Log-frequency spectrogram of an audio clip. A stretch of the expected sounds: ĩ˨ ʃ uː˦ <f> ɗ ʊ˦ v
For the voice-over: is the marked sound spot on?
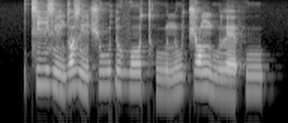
no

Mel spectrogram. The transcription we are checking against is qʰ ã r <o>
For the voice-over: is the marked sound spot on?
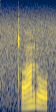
yes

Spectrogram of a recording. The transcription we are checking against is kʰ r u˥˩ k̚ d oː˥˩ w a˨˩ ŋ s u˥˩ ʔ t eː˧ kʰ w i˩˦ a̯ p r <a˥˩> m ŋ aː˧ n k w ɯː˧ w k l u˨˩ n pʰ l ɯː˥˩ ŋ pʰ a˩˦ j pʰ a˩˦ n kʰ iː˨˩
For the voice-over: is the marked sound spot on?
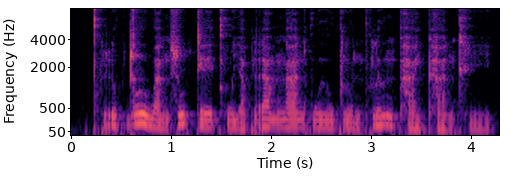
no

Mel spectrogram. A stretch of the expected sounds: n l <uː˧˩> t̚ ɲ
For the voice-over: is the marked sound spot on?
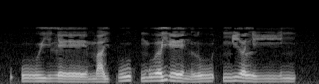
no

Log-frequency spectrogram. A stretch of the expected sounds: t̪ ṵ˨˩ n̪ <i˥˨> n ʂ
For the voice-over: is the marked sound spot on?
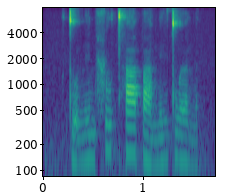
no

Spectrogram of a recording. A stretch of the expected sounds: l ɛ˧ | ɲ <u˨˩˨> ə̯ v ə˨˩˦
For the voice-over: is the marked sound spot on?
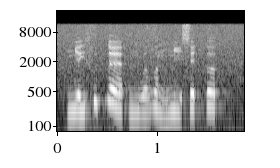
no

